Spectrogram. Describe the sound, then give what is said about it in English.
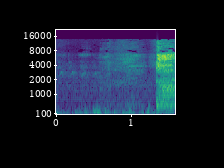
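A low, muffled rumble builds, then a sudden loud, harsh cough from the show's writer bursts in near the end. “Writer, stop coughing.”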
